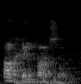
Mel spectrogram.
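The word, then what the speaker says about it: Auchentoshan: It's Auchentoshen. Auchentoshen. Okay. Auchentoshen. Auchentoshen. Okay, I see that. Auchentoshen.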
